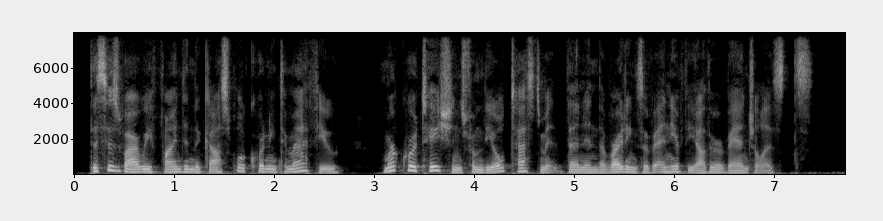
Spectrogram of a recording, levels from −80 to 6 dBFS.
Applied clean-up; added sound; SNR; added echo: none; none; none; none.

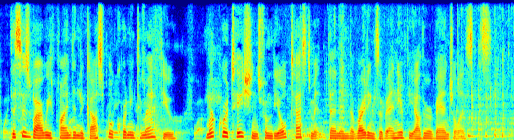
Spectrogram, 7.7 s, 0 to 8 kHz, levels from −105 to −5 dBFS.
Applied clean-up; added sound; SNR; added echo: none; Tap / Hammer + Toilet flush; 18 dB; none.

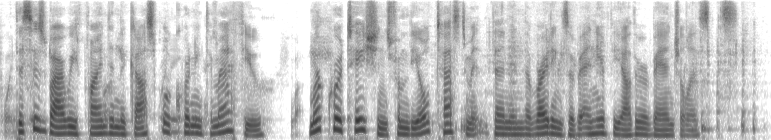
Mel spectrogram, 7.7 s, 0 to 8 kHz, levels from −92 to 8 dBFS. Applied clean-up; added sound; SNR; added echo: neural mask model RNNoise.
